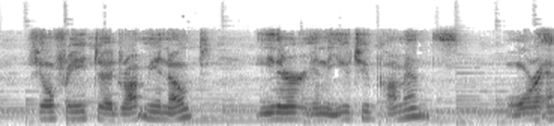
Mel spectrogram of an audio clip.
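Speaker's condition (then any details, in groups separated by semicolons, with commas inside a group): Cerebral palsy; stiff muscles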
